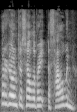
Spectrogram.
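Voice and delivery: a hint of Irish brogue, teasing; mock Irish lilt. Jokey Irish voice.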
